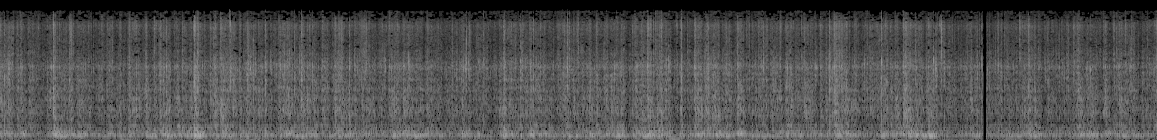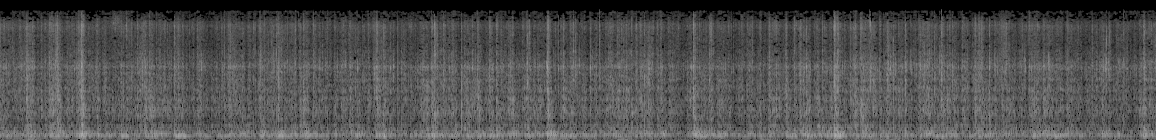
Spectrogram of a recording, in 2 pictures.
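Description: Steady rain falling, a dense patter of small drop ticks over a low, steady rumble.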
